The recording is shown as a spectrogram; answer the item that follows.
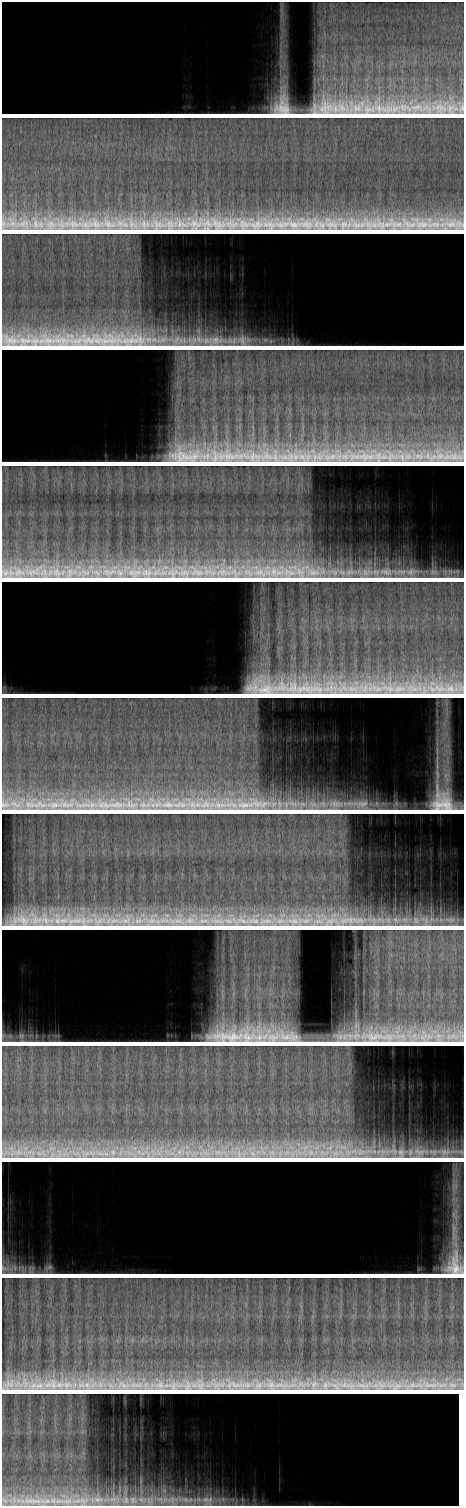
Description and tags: pencil sharpener
pencil, pencil-sharpener, sharpener, motor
